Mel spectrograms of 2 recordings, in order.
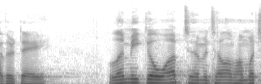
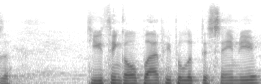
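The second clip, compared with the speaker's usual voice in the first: condescending, patronising, talking-down tone; 3 dB quieter than usual. Retelling what a man said back to him: imitating a condescending tone. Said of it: "It was very condescending".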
